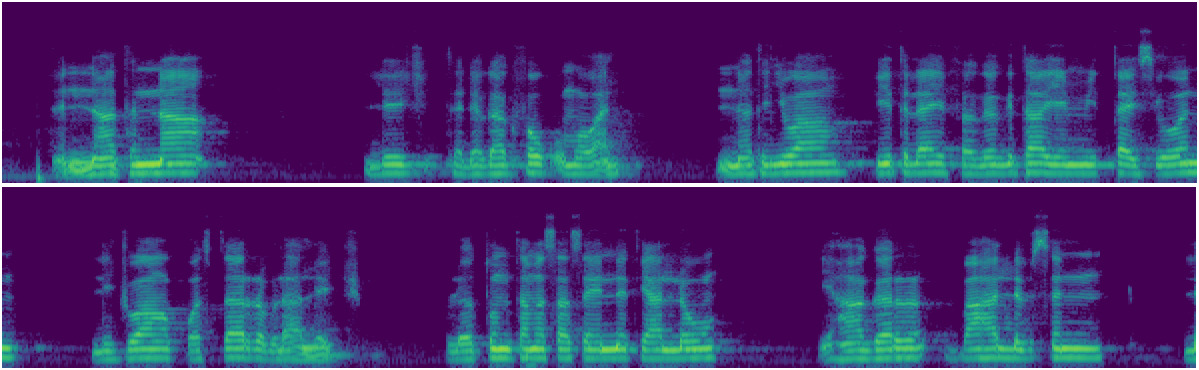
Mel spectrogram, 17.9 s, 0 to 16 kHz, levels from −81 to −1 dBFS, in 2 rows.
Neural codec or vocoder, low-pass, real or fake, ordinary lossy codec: none; 7.2 kHz; real; Opus, 16 kbps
